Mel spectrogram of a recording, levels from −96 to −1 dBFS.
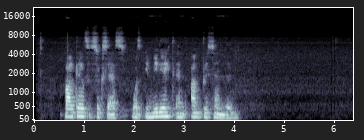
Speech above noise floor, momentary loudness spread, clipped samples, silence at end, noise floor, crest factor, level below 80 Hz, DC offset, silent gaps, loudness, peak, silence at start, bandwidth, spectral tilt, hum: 49 dB; 11 LU; under 0.1%; 2.3 s; -66 dBFS; 18 dB; -54 dBFS; under 0.1%; none; -18 LUFS; -2 dBFS; 0.6 s; 8 kHz; -7 dB/octave; none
